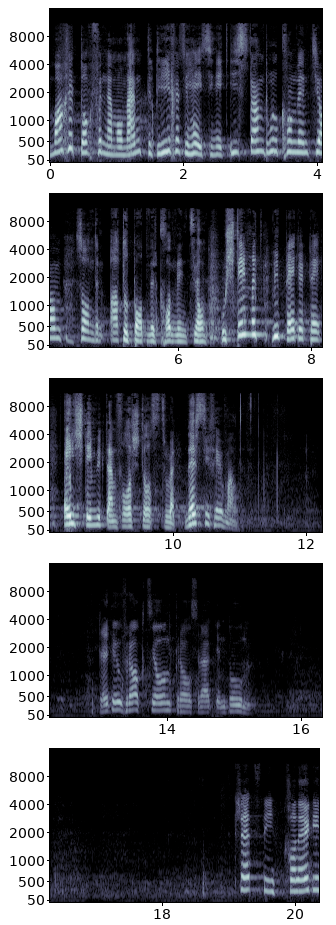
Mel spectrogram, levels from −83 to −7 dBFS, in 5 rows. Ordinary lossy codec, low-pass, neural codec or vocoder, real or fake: MP3, 48 kbps; 14.4 kHz; codec, 44.1 kHz, 2.6 kbps, SNAC; fake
